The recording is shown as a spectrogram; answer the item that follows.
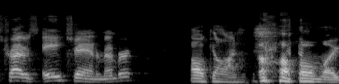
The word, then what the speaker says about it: Etienne: First off, I got to say Travis Etienne to the Saints. That was a really good deal. It's not Etienne. It's not Etienne. According to him, it's Travis Etienne, remember?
